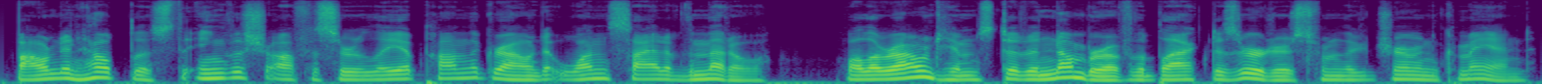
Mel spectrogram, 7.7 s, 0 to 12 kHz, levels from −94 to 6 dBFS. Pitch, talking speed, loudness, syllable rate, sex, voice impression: 135 Hz, 235 wpm, -18 LUFS, 6.1 syllables/s, male, very masculine, very adult-like, middle-aged, thick, slightly relaxed, slightly weak, slightly bright, soft, clear, fluent, slightly raspy, cool, intellectual, very refreshing, sincere, calm, slightly mature, friendly, reassuring, elegant, slightly wild, slightly sweet, lively, kind, slightly modest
